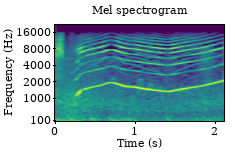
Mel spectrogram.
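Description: A high whistle-like tone that slides up, dips and rises again over about two seconds, then falls away.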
